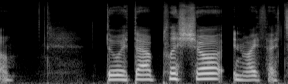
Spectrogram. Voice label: "plesio", Welsh

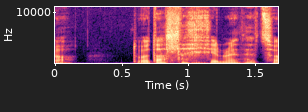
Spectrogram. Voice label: "llechu", Welsh

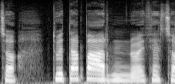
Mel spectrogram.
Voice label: "barn", Welsh

